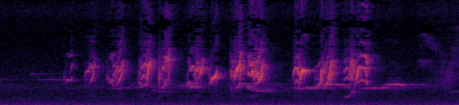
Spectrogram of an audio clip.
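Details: Barn swallow song with a rapid series of scratchy, rattling twitter notes, about three per second, building to a dense chattering burst before fading.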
